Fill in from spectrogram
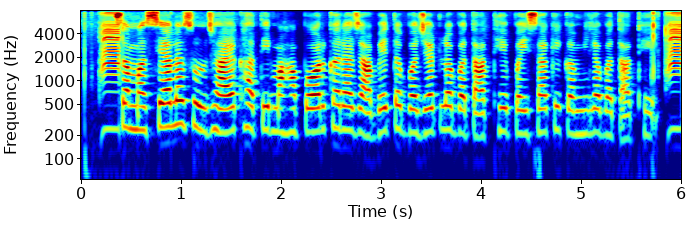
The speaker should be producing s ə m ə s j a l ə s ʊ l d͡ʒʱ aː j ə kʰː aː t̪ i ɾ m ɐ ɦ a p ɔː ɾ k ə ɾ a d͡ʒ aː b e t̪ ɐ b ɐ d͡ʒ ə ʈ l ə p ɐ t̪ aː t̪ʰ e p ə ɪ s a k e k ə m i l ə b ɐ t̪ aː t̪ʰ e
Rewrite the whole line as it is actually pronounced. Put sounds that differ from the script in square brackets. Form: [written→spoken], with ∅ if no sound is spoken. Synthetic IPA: s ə m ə s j a l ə s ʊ l d͡ʒʱ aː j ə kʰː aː t̪ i ɾ m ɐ ɦ a p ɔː ɾ k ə ɾ a d͡ʒ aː b e t̪ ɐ b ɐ d͡ʒ ə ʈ l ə [p→b] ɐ t̪ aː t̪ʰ e p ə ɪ s a k e k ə m i l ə b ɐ t̪ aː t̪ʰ e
